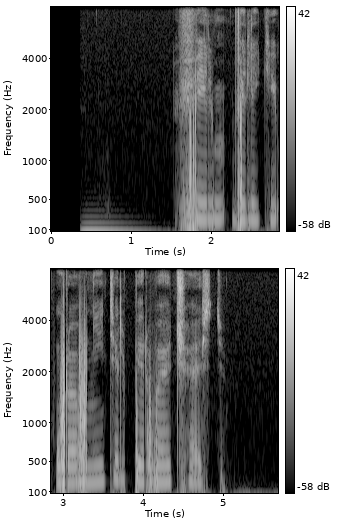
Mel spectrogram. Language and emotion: Russian, neutral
